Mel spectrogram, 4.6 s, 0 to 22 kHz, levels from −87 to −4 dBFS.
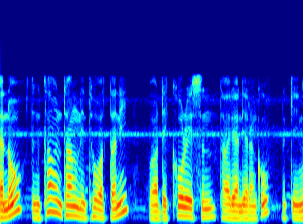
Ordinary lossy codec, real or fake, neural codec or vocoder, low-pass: none; real; none; 5.4 kHz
